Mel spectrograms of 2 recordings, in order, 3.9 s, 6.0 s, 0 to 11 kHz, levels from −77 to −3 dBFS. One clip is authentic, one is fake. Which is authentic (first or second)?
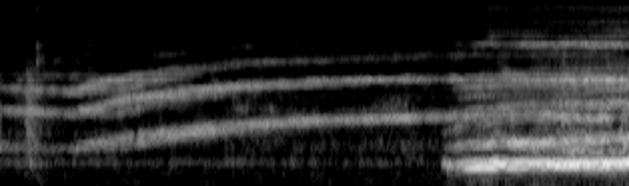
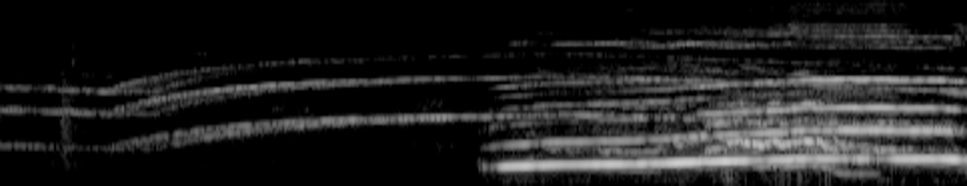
second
